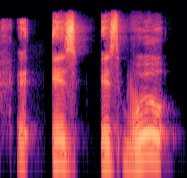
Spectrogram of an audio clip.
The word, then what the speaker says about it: Wu: Y is my given name it is is woo like in Italy where they have names based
